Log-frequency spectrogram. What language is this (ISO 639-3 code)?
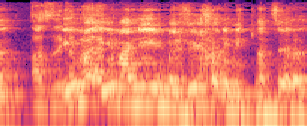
heb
